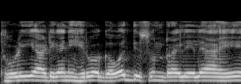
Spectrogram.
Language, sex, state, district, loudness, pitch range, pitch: Marathi, male, Maharashtra, Sindhudurg, -14 LUFS, 180-190 Hz, 180 Hz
